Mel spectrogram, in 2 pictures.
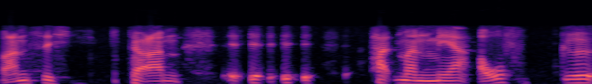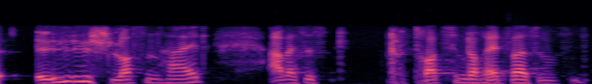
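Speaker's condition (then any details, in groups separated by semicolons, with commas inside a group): Stuttering; stuttering since school age at least, no pain; uses personal tricks to manage stuttering; prolonged sounds, blocks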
